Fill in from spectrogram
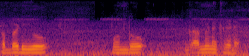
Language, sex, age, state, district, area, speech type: Kannada, male, 18-30, Karnataka, Mandya, urban, spontaneous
